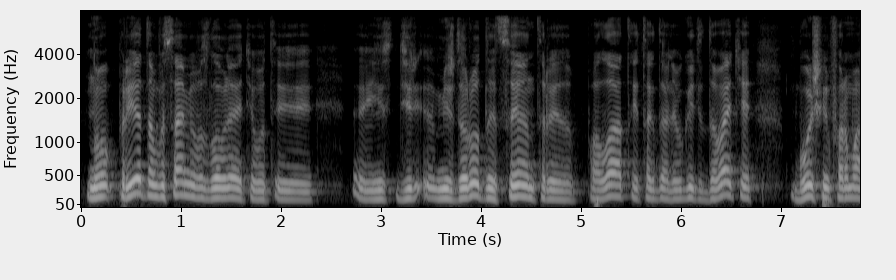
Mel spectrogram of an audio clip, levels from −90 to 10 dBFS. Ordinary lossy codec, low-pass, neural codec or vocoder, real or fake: none; 7.2 kHz; none; real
